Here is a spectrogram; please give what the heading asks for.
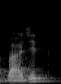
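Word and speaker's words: בית: tenemos la palabra bajo la palabra bajit del acento en esta primera digamos en la primera sílaba bayern y esta palabra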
